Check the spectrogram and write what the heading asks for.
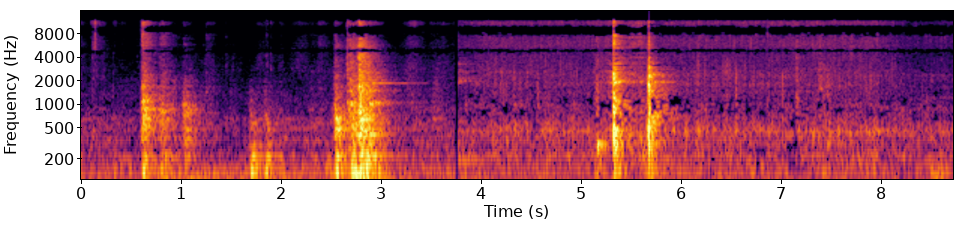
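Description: Metal knocks and clinks against a stainless steel cooking pot as meat is seasoned in it: a few knocks and a short scraping rustle in the first three seconds, then two sharp clinks about five and a half seconds in.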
